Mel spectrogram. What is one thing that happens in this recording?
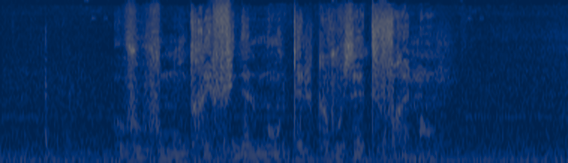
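An older man speaks in a low, grim voice.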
